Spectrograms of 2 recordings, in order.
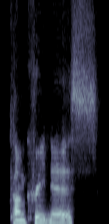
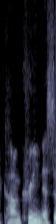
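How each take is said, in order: First: Concreteness said again slowly, with a rising tune; slow emphatic repeat. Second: Said in the usual way. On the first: Shown as a demonstration. Teacher repeats a term to webinar students, slow and stressed. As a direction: stretch out concreteness so it sinks in.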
